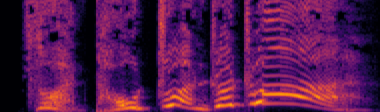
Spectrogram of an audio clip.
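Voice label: Chinese; 探奇（守望先锋2）; 终极技能; 钻头转转转！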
